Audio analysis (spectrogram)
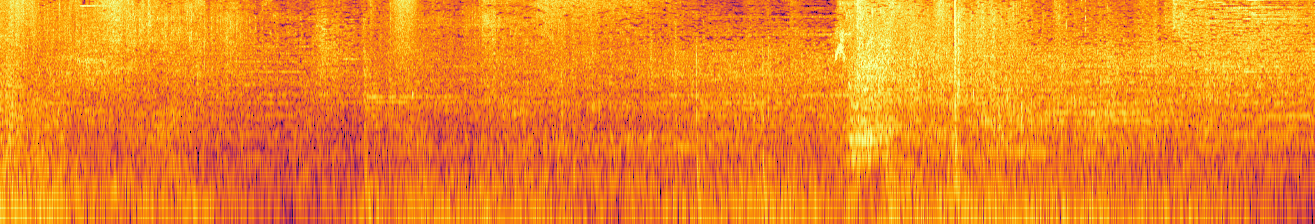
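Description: Fire spells Confringo and Incendio blast in Hogwarts Legacy, a dense roar of magical explosions with a sharper burst swelling near the end over constant loud rumble.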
